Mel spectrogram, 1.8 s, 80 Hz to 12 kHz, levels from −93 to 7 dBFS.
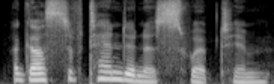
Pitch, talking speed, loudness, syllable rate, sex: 185 Hz, 195 wpm, -18 LUFS, 4.9 syllables/s, female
